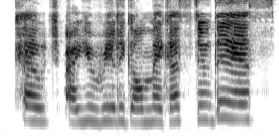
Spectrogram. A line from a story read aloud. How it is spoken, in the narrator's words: whined, stomping in place like a toddler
